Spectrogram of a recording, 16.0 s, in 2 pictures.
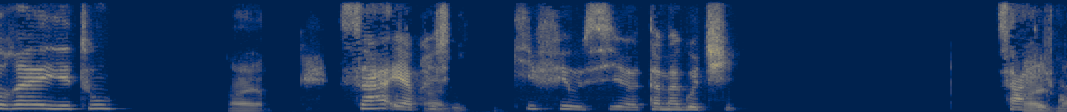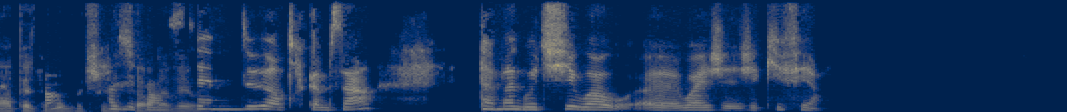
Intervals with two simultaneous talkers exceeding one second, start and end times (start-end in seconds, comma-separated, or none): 7.7-9.6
